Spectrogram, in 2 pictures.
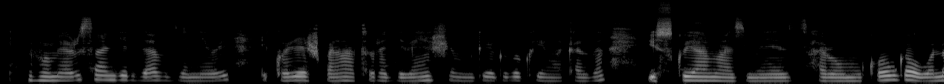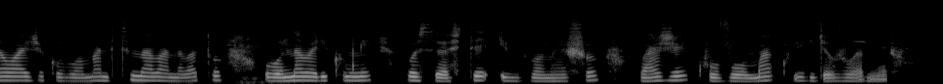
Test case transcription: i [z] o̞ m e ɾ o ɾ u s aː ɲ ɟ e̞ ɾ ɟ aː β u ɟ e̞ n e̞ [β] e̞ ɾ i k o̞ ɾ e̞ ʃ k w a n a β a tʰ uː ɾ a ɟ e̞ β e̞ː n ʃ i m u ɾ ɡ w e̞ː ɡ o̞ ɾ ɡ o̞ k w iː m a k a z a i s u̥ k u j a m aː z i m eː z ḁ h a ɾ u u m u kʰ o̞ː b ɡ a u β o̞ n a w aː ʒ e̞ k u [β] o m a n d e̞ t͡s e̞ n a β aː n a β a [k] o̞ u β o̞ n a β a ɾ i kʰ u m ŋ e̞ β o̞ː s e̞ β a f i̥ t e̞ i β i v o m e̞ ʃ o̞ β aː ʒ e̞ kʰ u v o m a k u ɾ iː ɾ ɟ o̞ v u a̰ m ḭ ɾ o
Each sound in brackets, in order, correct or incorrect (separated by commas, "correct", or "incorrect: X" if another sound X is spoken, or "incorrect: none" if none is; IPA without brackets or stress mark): incorrect: v, incorrect: w, incorrect: v, incorrect: t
